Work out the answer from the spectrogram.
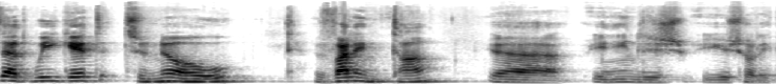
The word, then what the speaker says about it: Valentin: our previous programs, that I personally don't like to change the pronunciation of a name that it's in the original language only because I am speaking in another language. Therefore, I will not be saying Valentine that often, and I will keep calling Marguerite, still Marguerite, and not the English pronunciation of all the names that are part of it.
